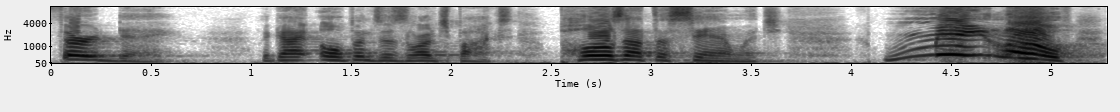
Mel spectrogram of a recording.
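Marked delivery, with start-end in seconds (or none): 4.2-5.2 very high, loud rage; furious shout. Retold or imitated. Worker on the third day, in a furious screaming rage. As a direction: scream it in fury.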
